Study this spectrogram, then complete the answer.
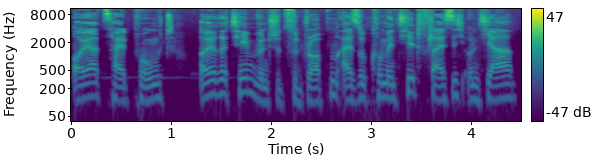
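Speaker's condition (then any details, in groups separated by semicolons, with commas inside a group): No condition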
